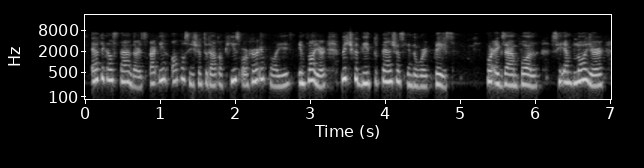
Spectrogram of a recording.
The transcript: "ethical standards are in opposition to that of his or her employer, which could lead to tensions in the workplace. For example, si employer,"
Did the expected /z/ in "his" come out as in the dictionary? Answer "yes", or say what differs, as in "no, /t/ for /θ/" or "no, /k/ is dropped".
no, /s/ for /z/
